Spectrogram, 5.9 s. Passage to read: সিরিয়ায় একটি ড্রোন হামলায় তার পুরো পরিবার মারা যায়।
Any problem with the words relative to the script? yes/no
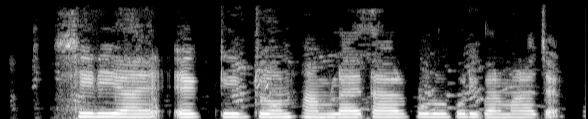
no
